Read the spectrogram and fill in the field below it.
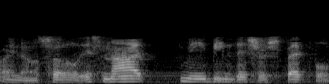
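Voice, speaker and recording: Speaking at a fairly slow pace, a man with a Spanish accent keeps a fairly even intonation. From Spanish-speaking country, village. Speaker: YouTube reaction commentator. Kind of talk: casual vlog commentary. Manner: halting, repeats words.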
